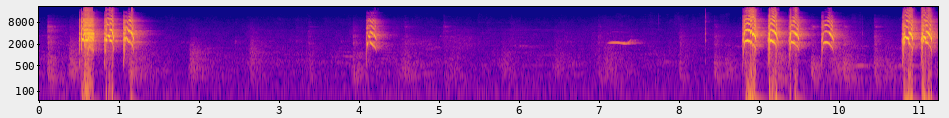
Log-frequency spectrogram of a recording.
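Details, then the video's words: Parrot, described as a pet, possibly a ringneck or green parrot, angry and screaming: loud harsh squawks in bursts, a quick series of five near nine seconds and another at the end, a single thin whistle between, in a quiet room. "Parrot Chirping Sounds | Natural Parrot Sounds | Parrot Calling Sounds"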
